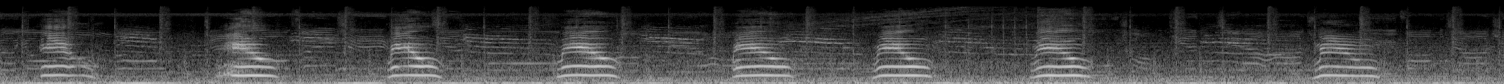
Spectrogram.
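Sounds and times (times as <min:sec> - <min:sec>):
cat meowing: 0:00.4 - 0:01.1, 0:02.2 - 0:02.9, 0:03.8 - 0:11.0, 0:11.8 - 0:13.9.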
